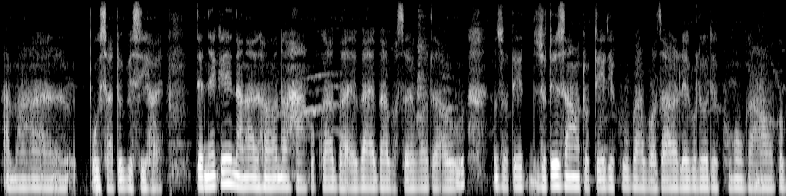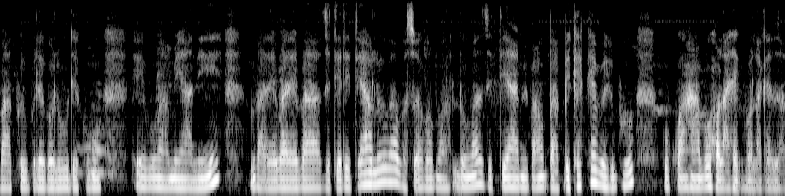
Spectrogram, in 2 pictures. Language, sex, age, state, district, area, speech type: Assamese, female, 30-45, Assam, Sivasagar, rural, spontaneous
